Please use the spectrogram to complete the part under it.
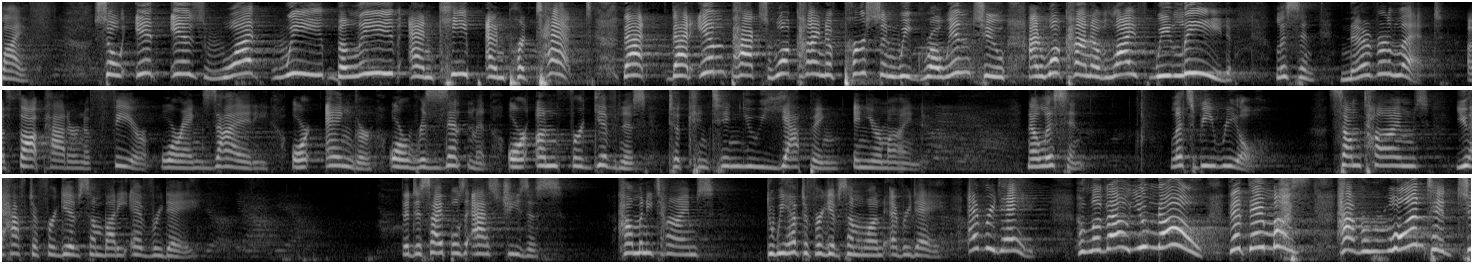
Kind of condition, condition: setting, large echoing room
